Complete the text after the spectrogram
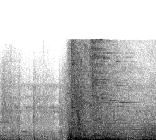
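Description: A sword slashes with a sharp swoosh.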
